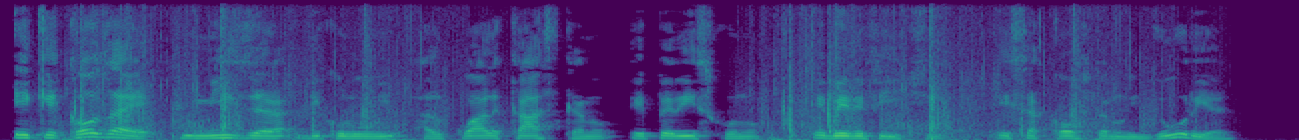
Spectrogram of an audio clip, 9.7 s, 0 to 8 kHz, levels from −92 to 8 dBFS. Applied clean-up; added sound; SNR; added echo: none; Run; 12 dB; none.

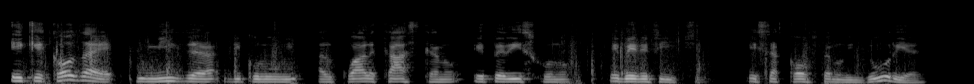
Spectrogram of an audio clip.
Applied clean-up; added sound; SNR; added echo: neural mask model RNNoise.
